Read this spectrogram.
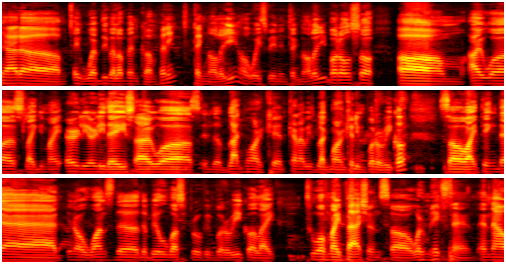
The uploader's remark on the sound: Recorded at MJUnpacked NYC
